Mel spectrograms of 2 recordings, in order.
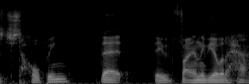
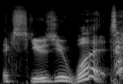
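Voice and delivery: sassy; 3 semitones higher, 7 dB louder, slower than usual. Retold or imitated. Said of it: "And she goes".

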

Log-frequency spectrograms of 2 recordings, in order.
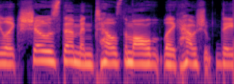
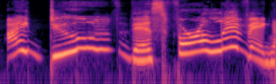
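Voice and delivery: incredulous; 11 semitones higher than usual. Real, not acted. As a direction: rant at your own slowness. Mock outrage at herself.

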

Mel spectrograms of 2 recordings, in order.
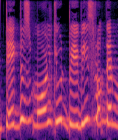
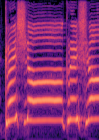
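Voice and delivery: high calling shout; shouting a name; 6 semitones higher than usual. Acted. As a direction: call his name out to the whole village. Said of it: "Every house started shouting".

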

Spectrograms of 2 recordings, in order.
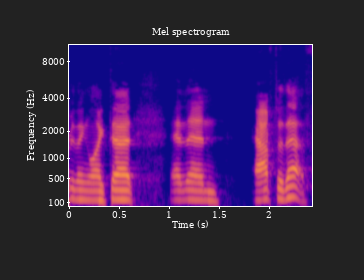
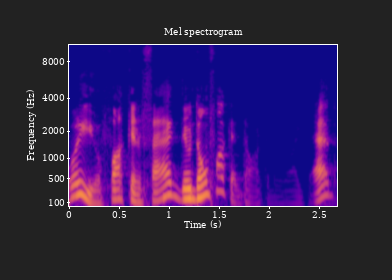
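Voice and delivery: mock Bostonian disgust; 4 semitones higher than usual. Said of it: "most Bostonians are gonna ... be like".

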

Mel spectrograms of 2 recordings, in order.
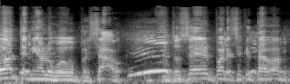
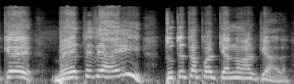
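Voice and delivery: higher, urgent phone warning; alarmed warning; 8 semitones higher than usual. Retold or imitated. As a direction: warn him to get away. (esposa alarmada al teléfono, voz aguda)

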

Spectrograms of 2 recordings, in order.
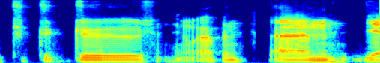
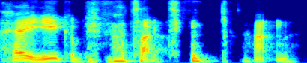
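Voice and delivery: breaking into laughter mid-quote; higher voice cracking up as you quote him; laughing retold quote; 5 semitones higher than usual. Podcaster quotes a wrestler's tag partner plea, laughing.

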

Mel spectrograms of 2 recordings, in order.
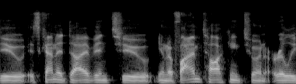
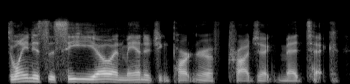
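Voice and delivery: ordinary talk, nothing marked

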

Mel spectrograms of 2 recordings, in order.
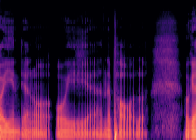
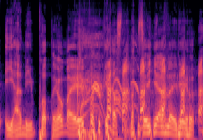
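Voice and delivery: laughing; 7 semitones higher than usual. Retold or imitated. Mocking the ex's man, laughing.

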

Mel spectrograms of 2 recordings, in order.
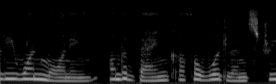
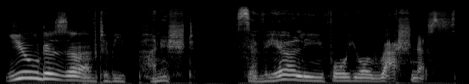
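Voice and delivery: stern wolf scolding, tailing off lower; fearless shout; 3 semitones lower than usual. A narrator's reading. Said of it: "he shouted fearlessly".

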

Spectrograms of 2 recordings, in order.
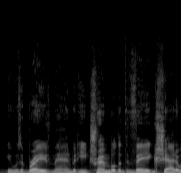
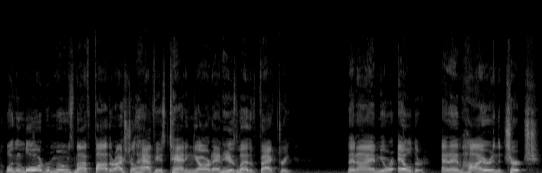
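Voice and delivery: much higher, louder competitive bragging; heated boasting; 9 semitones higher, 6 dB louder than usual. Acted. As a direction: outdo the rival, voice climbing. Rival continues heated boast.

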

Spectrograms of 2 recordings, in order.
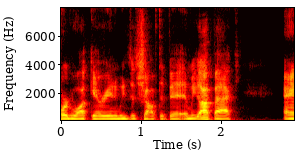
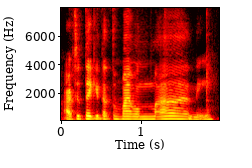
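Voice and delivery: mock owner voice, pitched much higher; whiny parody of the owner's excuse; 8 semitones higher than usual. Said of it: "the fucking owner of the hotel telling us".

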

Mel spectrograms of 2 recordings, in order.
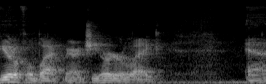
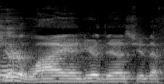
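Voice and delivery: loud, raised retold accusation; mock angry denial; 5 semitones higher, 9 dB louder than usual. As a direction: fire off accusations, imitating an outraged man. Acts out seller's angry denial.

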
